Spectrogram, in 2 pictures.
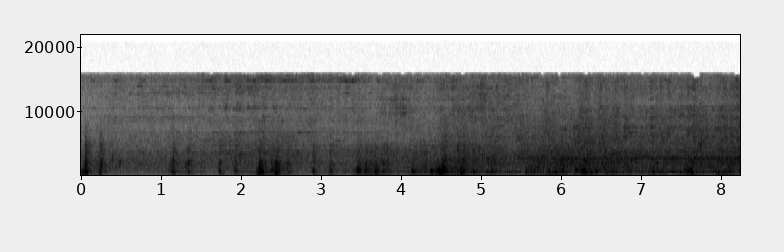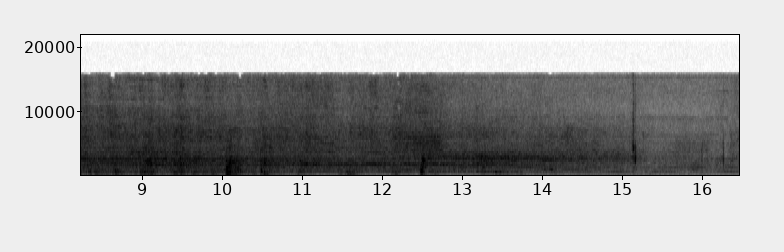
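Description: Nagoya Railroad electric train running along the platform, its wheels clicking over rail joints in an uneven series. A steady tone under it slides down in pitch about two-thirds of the way through, and the train noise then fades.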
